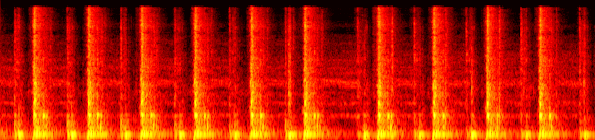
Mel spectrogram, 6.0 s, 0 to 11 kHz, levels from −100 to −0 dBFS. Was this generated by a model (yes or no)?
no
